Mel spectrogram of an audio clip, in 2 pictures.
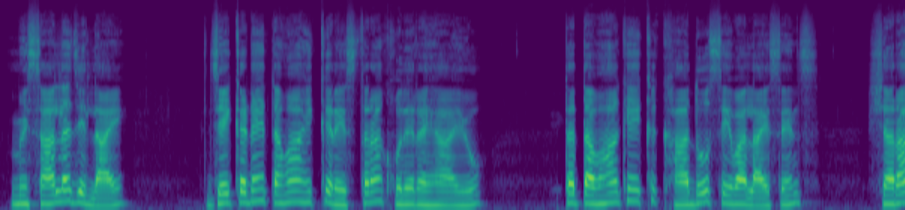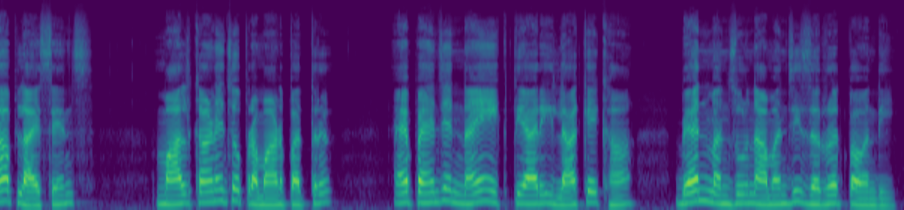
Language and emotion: Sindhi, neutral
